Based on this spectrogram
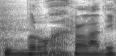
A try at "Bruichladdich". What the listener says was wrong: It's no ich on the end, just Laddich.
